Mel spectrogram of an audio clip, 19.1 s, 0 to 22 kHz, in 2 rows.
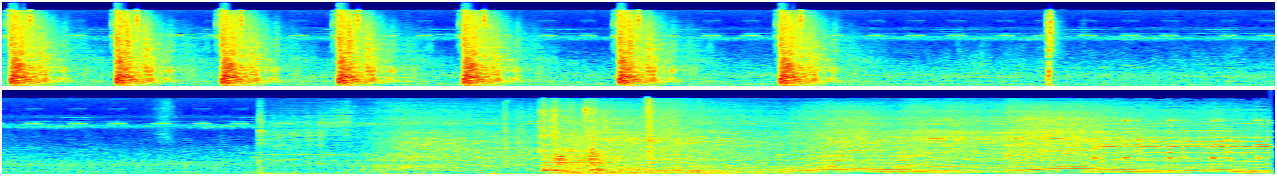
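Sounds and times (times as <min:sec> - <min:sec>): insects chirping: 0:00.0 - 0:19.0
car engines revving: 0:11.5 - 0:19.0
music: 0:17.5 - 0:19.0.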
